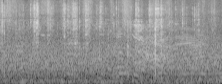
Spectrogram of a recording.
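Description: A horse walking close by on grass, its hooves giving irregular muffled clops, with indistinct voices in the background. The sharpest click comes about one and a half seconds in.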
